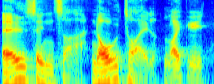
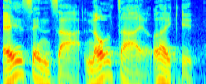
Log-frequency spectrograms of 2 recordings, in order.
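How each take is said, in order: First: Even deeper, very slow announcer voice; better ad voiceover. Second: Deep, slow announcer voice; ad voiceover. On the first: The preacher tops the original ad with an even deeper, slower voiceover. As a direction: stretch the slogan out, rich and low. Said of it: "Saya bisa bikin jauh lebih bagus dari itu". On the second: The preacher shows his crowd the tile ad voiceover, deep and slow. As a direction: croon the slogan like a TV ad. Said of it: "coba tolong dengar yang di iklan". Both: Pretend.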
